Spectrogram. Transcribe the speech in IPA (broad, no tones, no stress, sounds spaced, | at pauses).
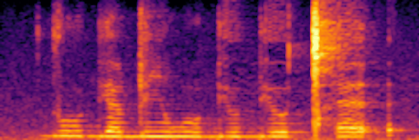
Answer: d u bʲ a ɖ i w u bʲ u bʲ ʊ ǀʰ ɛ ʔ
